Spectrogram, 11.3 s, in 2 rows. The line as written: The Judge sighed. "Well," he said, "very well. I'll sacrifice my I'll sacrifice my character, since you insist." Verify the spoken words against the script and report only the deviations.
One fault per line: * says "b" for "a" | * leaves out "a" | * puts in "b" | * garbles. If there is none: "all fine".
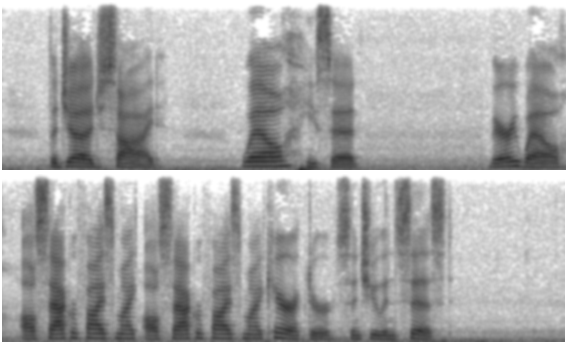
all fine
